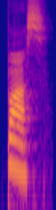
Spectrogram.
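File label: "пас", Komi, female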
